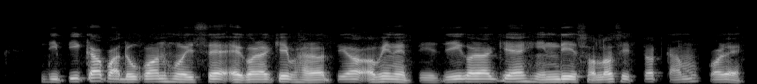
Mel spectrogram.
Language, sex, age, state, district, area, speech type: Assamese, male, 18-30, Assam, Lakhimpur, rural, read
